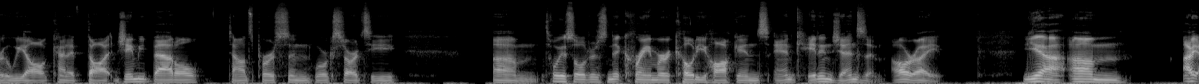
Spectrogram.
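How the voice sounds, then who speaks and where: Male reaction host, slightly low voice, halting and emotive, off-the-cuff commentary. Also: fairly bright tone. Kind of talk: unscripted casual reaction commentary.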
